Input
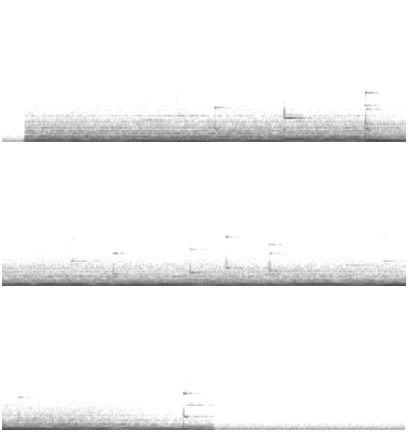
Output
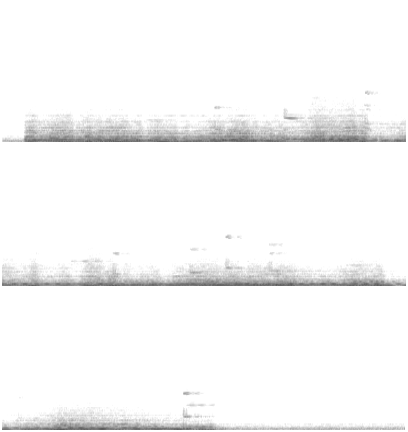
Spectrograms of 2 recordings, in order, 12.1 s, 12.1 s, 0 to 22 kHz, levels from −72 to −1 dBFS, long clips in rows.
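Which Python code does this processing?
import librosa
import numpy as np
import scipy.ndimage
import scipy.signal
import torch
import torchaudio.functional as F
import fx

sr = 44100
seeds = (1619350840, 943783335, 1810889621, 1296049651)

y = fx.high_shelf(x, sr, hz=4100.0, db=10.0, at=(2.82, 5.04))
y = fx.over_compress(y, sr, threshold_db=-28.0, ratio=-0.5)
y = y + 10.0 ** (-15.0 / 20.0) * np.pad(y, (int(114 * sr / 1000.0), 0))[:len(y)]
y = fx.detune_double(y, sr, cents=40)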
